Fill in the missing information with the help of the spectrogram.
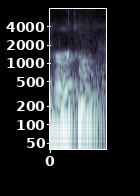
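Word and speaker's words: Huracán: I have a 2016 Lamborghini Huracan. I'm not a big car guy, but that sounds expensive. A Lamborghini, what's the model? Huracan, H-U-R-C-A-N. H-U-R? Yeah, C-A-N. Huracan.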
